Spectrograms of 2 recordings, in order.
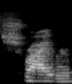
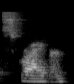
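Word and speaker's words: Schreiber: I always pronounce this place Shrivever, but they don't. They call it Scriber. So, okay, we'll go with the local pronunciation.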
